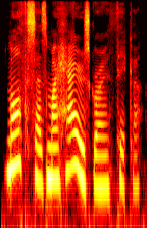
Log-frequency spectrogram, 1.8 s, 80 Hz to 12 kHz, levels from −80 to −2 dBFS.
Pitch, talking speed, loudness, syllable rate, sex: 245 Hz, 230 wpm, -15 LUFS, 6.0 syllables/s, female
